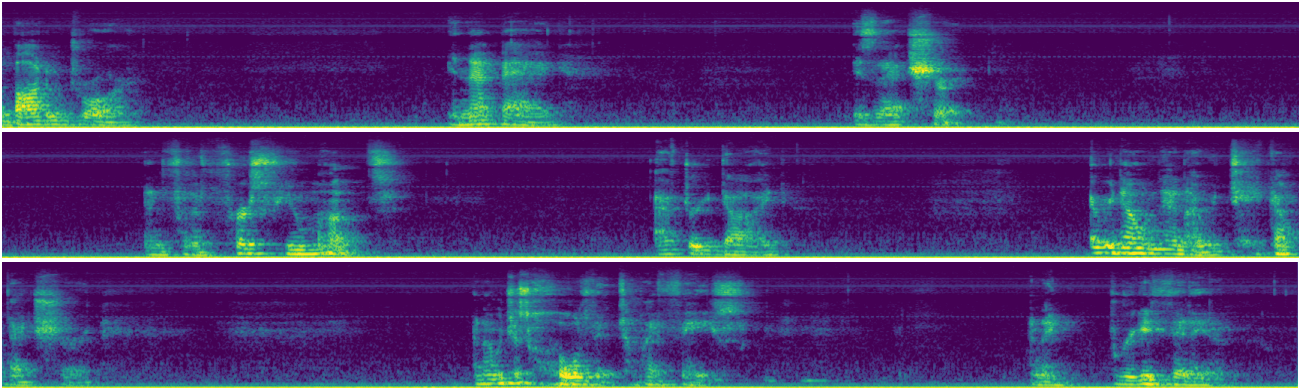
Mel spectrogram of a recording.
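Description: An elderly man speaks slowly and dramatically into a microphone, in short bursts with long pauses.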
